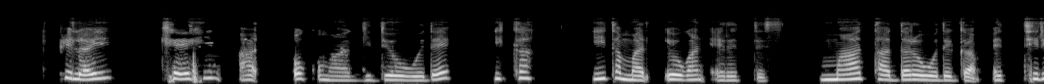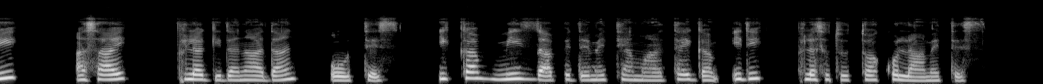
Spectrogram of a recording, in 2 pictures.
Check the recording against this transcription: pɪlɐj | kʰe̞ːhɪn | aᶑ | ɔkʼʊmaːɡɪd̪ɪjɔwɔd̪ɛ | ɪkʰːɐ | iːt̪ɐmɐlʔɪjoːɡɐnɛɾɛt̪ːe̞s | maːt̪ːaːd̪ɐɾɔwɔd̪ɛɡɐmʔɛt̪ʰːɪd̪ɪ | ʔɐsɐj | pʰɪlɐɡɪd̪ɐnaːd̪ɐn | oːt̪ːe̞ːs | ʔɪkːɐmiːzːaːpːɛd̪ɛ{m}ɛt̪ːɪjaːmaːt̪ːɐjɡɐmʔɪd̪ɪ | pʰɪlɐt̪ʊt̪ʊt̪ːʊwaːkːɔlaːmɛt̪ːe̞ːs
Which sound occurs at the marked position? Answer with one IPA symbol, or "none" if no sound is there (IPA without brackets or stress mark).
m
